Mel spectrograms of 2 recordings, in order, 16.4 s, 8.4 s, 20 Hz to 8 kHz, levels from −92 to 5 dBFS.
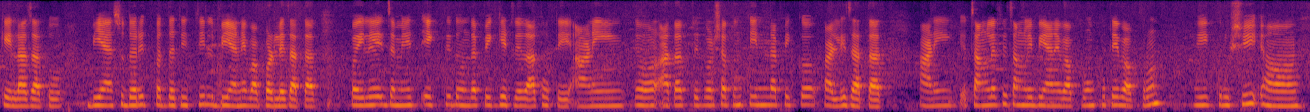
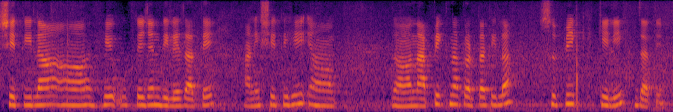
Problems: constant background noise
